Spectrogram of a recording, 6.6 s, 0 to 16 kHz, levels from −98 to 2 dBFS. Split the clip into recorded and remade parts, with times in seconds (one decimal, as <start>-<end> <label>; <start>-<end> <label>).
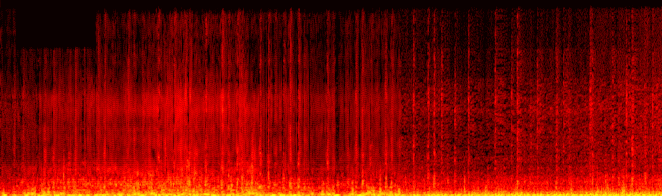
0.0-4.0 remade; 4.0-6.6 recorded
